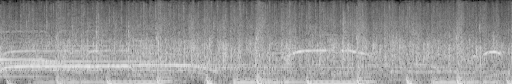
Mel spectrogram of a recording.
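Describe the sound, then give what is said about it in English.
Audience applause fills a live stage show, a continuous clatter of many hands laid over rhythmic music with repeating bass notes. “Another round of applause for Chris Hardwick, everybody.”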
